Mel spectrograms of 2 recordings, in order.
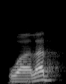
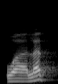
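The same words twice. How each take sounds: Both takes have the same delivery.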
